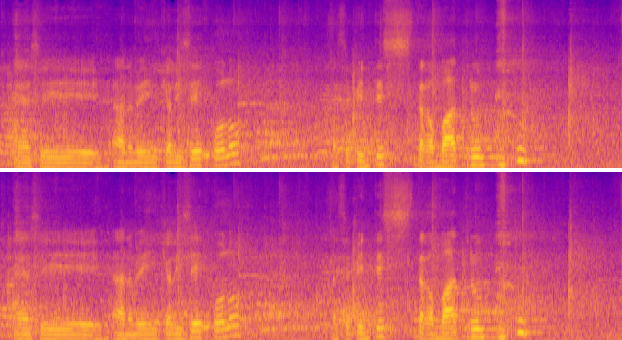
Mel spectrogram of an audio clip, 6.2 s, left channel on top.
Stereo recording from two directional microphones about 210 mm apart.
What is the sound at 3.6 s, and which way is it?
Speech, centre (ahead or behind).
